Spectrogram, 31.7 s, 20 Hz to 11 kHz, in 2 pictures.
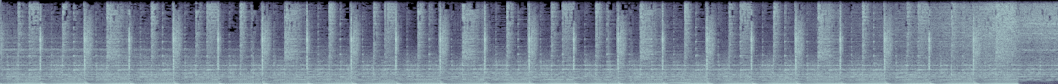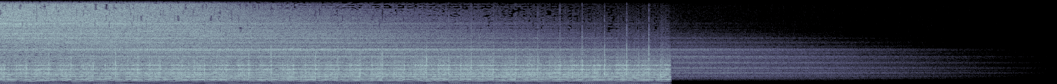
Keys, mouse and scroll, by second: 1.4 click, 1.9 click, 3.4 -, 4.0 click, 6.6-7.7 drag, 7.7 middle click, 8.9 click, 9.4 middle click, 12.3 click, 16.3 click, 19.5 click, 23.0 click, 24.7 click, 26.0 click, 26.7 click, 27.2 click, 27.7 click, 29.5 middle click.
